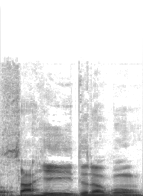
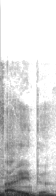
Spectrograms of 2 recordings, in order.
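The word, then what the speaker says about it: Said: 그러니까 오늘 뭐 먼저 에드워드 사이드 이야기를 조금 더 사히드라고 그 사이드. 네. 저 로스트라는 미국 드라마 있잖아요. 미드. 네, 미드 로스트 보면 네. 중동 사람 하나 나와요. 그 사람 이름이 사히드입니다. 정통 발음이죠.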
